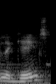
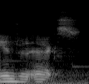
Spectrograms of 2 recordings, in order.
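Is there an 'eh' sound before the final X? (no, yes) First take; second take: no; yes. First: It ends like 'jinx', with no 'eh' before X. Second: It sounds like 'engine-ex', with 'eh' before X. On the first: This is how the speaker personally says it. "I pronounce it Nginx" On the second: This is the officially intended pronunciation. "apparently it's supposed to be Nginx"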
